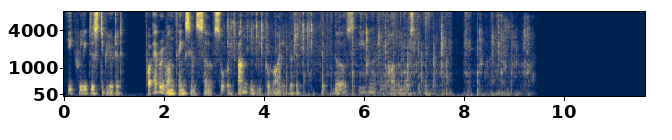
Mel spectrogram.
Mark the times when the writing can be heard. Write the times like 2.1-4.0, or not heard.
4.0-9.1.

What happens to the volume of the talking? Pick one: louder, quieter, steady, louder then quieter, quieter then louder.
quieter.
